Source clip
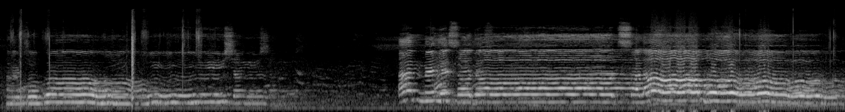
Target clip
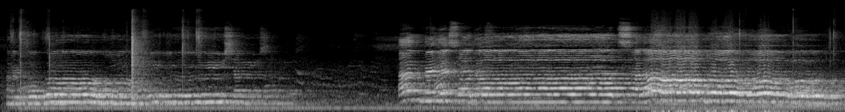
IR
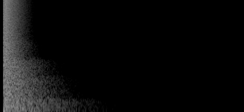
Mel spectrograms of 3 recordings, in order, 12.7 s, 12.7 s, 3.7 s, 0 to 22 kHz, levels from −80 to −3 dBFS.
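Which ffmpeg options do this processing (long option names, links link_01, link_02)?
-filter_complex "[0:a]asplit=2[link_01][link_02];[1:a]atrim=start_sample=2205,lowshelf=frequency=240:gain=11[link_03];[link_02][link_03]afir=irnorm=-1:irlink=0,volume=-21dB[link_04];[link_01][link_04]amix=inputs=2:normalize=0,volume=2.5dB"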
